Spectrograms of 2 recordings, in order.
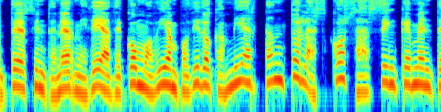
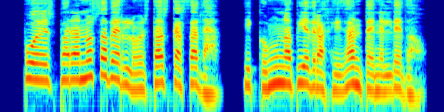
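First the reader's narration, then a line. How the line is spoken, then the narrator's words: Grumbling. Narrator (Spanish): rezongué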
